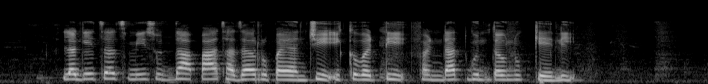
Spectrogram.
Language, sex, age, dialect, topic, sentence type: Marathi, female, 18-24, Standard Marathi, banking, statement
